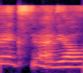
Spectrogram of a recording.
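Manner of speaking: small, squeaky, high-pitched voice. Moderator thanks the presenter before opening questions, in a squeaky voice. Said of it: "that was a squeaky voice".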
